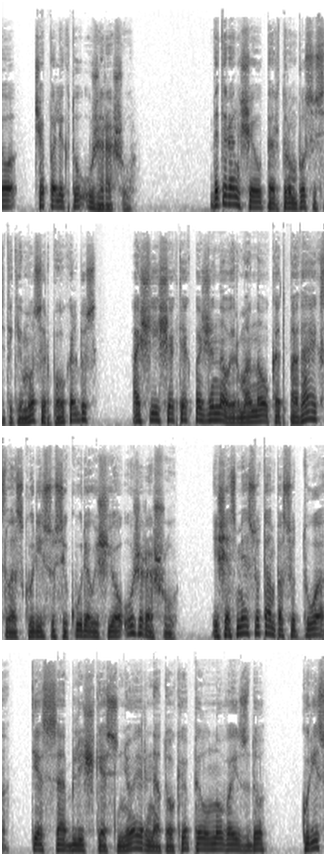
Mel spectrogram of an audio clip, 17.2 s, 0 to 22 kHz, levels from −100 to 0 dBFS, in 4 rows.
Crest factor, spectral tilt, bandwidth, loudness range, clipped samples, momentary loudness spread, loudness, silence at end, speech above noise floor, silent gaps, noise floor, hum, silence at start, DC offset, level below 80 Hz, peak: 16 dB; -5 dB/octave; 16 kHz; 3 LU; under 0.1%; 6 LU; -18 LUFS; 0 s; 47 dB; none; -64 dBFS; none; 0 s; under 0.1%; -32 dBFS; -2 dBFS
